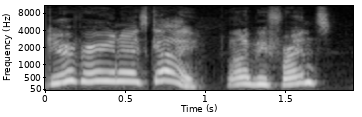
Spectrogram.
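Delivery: high, bright-eyed friendly offer; eager friendliness. Acted. Shy new classmate offering friendship, eagerly.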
